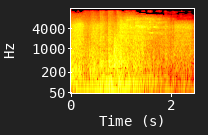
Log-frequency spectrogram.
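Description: Glass bottles smashing, with two crashes about a second apart followed by tinkling fragments.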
